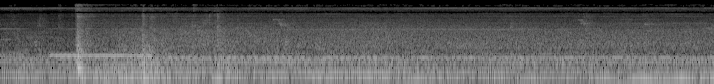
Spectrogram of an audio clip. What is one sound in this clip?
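An electric metro train hums while standing at a platform.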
